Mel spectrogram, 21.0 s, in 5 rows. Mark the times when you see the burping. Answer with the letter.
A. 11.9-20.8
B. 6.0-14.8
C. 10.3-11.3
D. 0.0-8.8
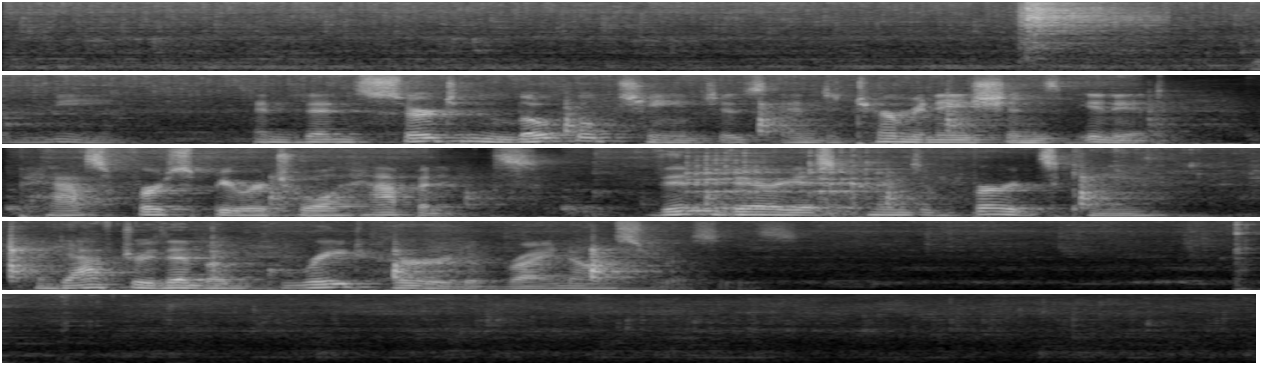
C.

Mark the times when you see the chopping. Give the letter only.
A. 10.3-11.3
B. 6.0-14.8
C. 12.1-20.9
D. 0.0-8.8
B.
